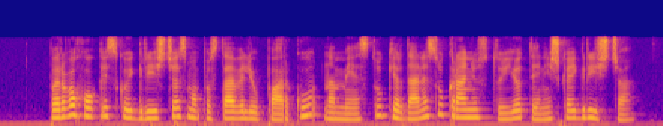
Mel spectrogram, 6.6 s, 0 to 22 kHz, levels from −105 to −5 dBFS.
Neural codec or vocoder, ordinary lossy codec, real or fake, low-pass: none; none; real; 7.2 kHz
